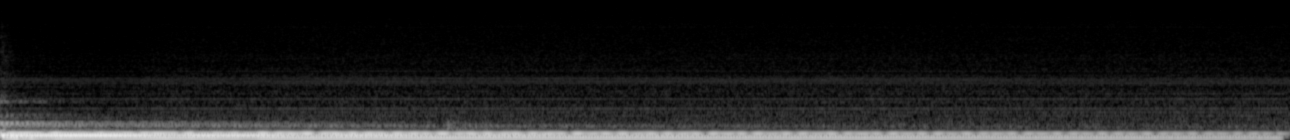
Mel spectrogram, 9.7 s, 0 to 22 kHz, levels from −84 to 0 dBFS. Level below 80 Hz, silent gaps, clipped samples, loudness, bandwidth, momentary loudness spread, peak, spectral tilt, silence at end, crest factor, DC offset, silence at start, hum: -24 dBFS; none; under 0.1%; -18 LUFS; 2 kHz; 16 LU; -2 dBFS; -12.5 dB/octave; 0 s; 16 dB; under 0.1%; 0 s; none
